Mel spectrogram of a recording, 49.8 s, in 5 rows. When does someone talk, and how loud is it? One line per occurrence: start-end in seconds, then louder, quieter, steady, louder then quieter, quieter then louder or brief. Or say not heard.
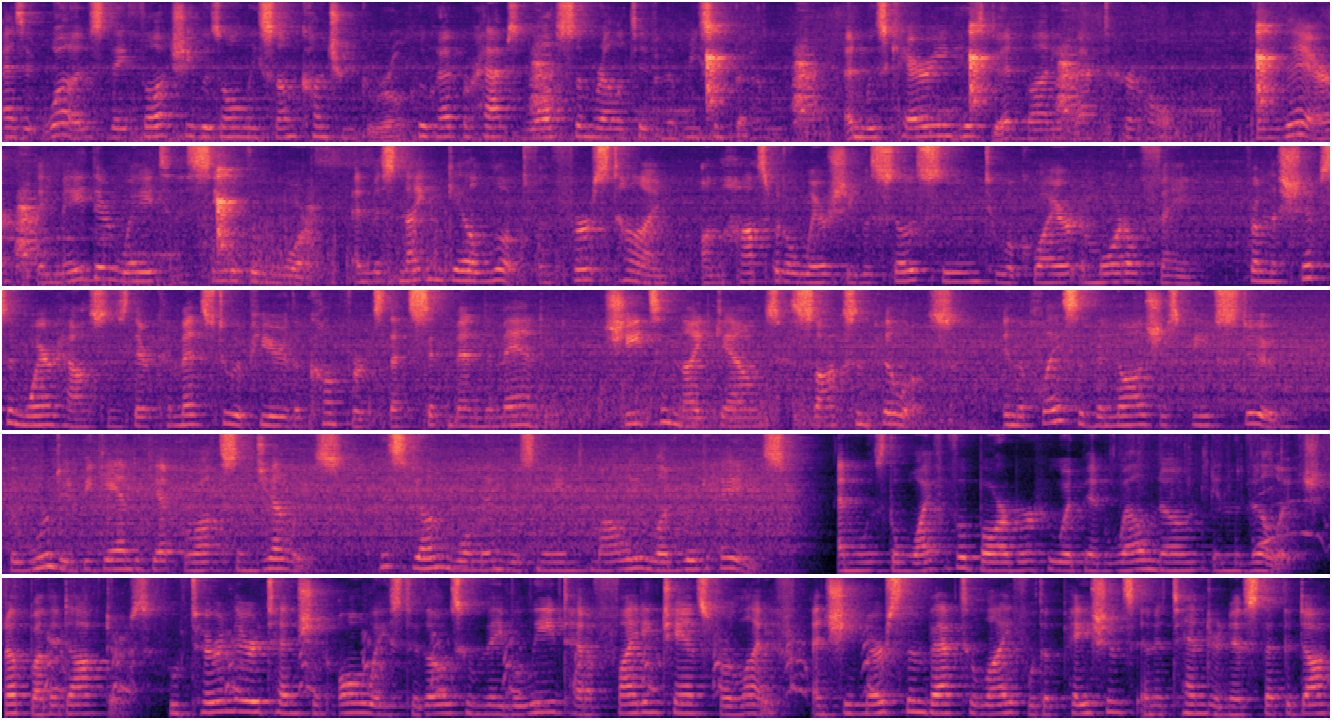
0.0-49.7 steady.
